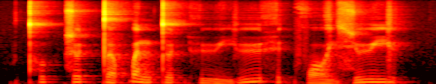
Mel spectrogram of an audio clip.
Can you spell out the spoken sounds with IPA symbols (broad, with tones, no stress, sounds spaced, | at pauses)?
t̪ʰ ʊ˧ k̚ s ɵ˧ t̚ t̪ ɐ˨˥ p̚ ɐ˨˧ n t̪ ɵ˨ t̚ h yː˨˩ j yː˥ h ɪ˨ k̚ f ɔː˨˩ j s yː˥ j ɪ˨ k̚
